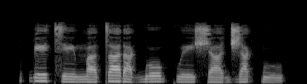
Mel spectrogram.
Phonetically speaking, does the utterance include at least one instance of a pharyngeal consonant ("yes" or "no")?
no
